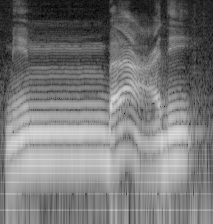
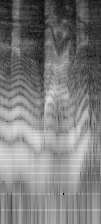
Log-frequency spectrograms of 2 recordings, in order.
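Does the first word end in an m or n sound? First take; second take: m; n. First: The first word ends in a lengthened m sound. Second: The first word ends in a plain n sound. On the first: The speaker calls it right. "akhirnya dibaca" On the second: The speaker calls it wrong.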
